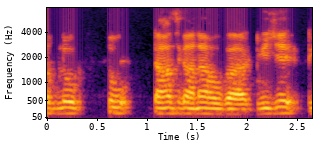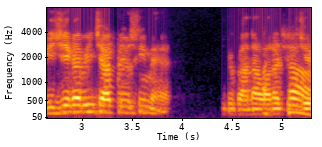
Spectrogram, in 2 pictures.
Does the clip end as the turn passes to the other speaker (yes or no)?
yes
